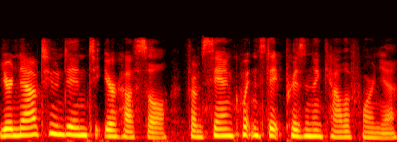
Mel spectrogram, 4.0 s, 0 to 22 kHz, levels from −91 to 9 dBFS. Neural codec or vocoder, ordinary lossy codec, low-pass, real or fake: none; AAC, 48 kbps; 7.2 kHz; real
